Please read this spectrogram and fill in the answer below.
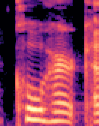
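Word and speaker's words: Kool Herc: Cool Herc.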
